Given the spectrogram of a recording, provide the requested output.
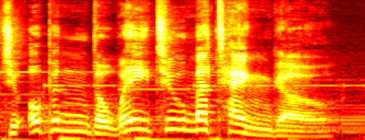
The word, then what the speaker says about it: Matango: Use your magic on the orb in this forest to open the way to Matango. It's not Mantango. That's how I used to pronounce that when I was a child, too.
